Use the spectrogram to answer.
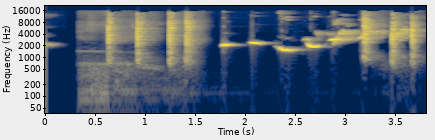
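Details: Lure song of a white-rumped shama for getting captive birds to sing, morning to afternoon. Harsh rasping strokes come first, then clear whistled notes at varied pitches, rising into buzzy high scratchy phrases.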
